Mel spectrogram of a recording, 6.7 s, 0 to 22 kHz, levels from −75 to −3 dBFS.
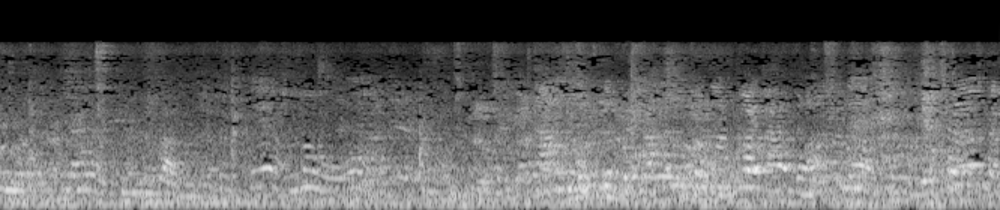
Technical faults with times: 0.00-6.67 Vorbis compression

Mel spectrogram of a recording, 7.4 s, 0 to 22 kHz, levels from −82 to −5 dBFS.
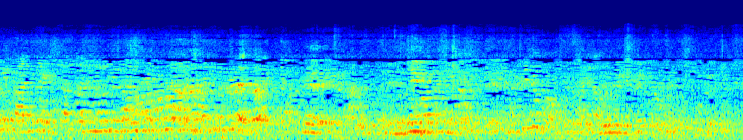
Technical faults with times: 0.00-7.44 HE-AAC compression

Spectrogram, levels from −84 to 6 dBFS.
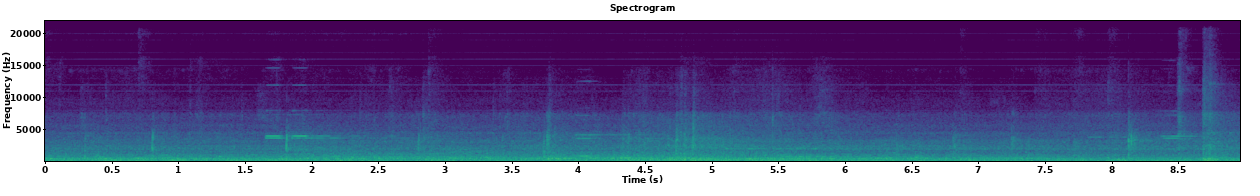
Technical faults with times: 0.00-8.96 USB whine

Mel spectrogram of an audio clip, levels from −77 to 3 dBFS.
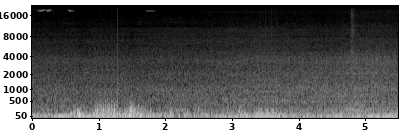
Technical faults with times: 1.02-1.28 repeated buffer
2.22-2.30 repeated buffer
3.50-3.67 repeated buffer

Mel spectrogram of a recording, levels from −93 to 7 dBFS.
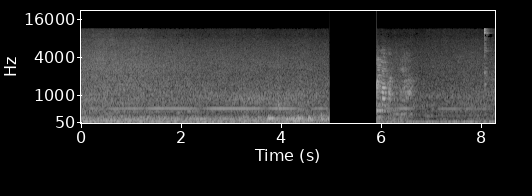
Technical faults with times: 0.00-8.29 MP3 compression
4.95-5.90 audio dropout to silence

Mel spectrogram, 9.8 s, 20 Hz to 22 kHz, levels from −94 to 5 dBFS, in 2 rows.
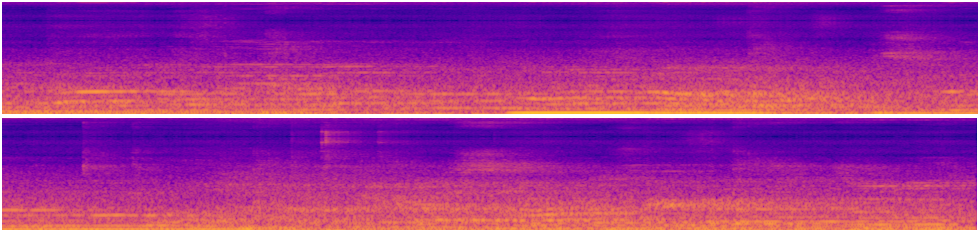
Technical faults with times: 0.00-9.76 stereo read as mono

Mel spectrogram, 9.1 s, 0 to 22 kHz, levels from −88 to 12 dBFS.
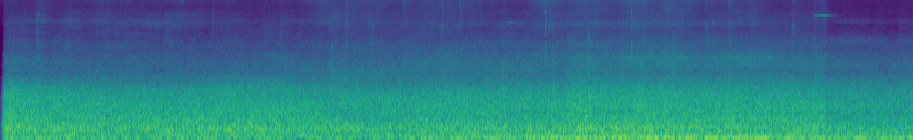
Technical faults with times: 5.68-8.26 doubled audio track

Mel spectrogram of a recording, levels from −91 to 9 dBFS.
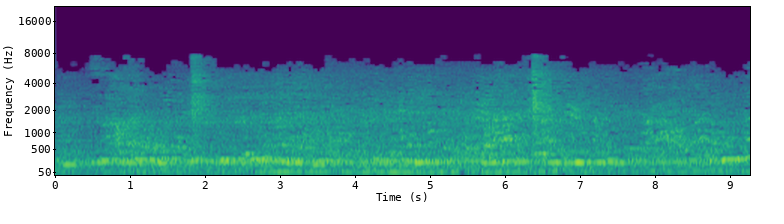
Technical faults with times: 0.00-9.27 AAC compression

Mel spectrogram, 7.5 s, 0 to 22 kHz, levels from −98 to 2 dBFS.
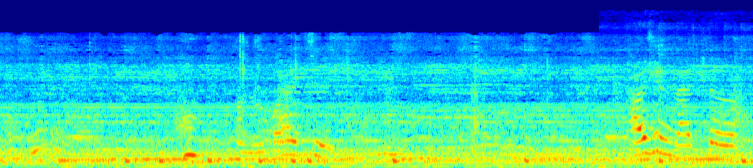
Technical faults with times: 0.00-6.00 adaptive stream starting at a low bitrate

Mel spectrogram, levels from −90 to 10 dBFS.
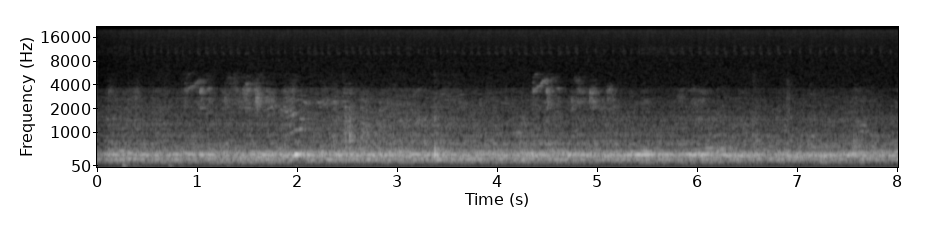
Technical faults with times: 0.00-8.01 Bluetooth LC3 compression

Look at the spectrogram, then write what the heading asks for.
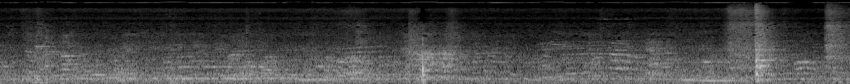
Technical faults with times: none

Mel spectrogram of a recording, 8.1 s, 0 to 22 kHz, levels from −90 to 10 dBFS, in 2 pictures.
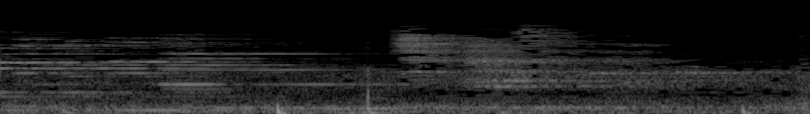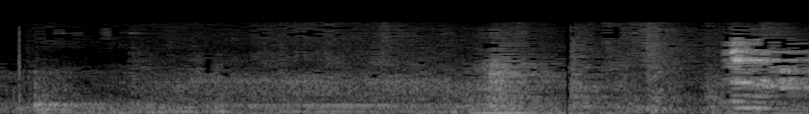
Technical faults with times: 0.00-8.10 AAC compression

